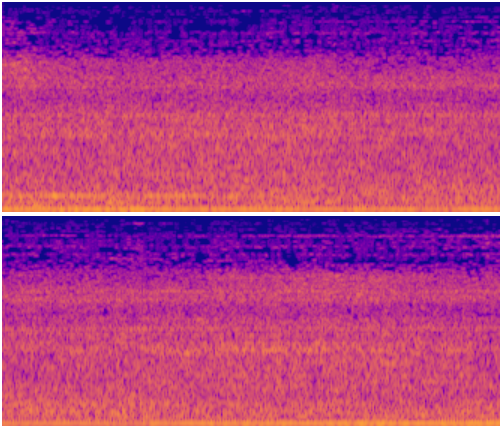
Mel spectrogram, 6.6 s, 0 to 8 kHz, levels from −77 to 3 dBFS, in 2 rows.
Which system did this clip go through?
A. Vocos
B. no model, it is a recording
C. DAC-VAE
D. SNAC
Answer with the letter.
B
